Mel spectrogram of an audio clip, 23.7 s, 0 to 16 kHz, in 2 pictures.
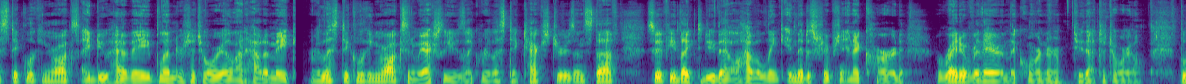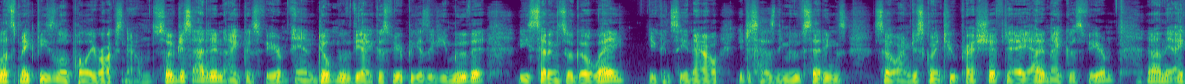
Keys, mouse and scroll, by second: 0.0 scroll down 1, 0.4 middle click, 0.8-1.7 scroll up 1, 1.7 scroll up 1, 1.9-3.3 middle drag, 3.3 scroll down 1, 5.8 scroll down 1, 5.8-17.5 shift+middle drag, 17.5 g, 20.5 x, 22.1 shift+a.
